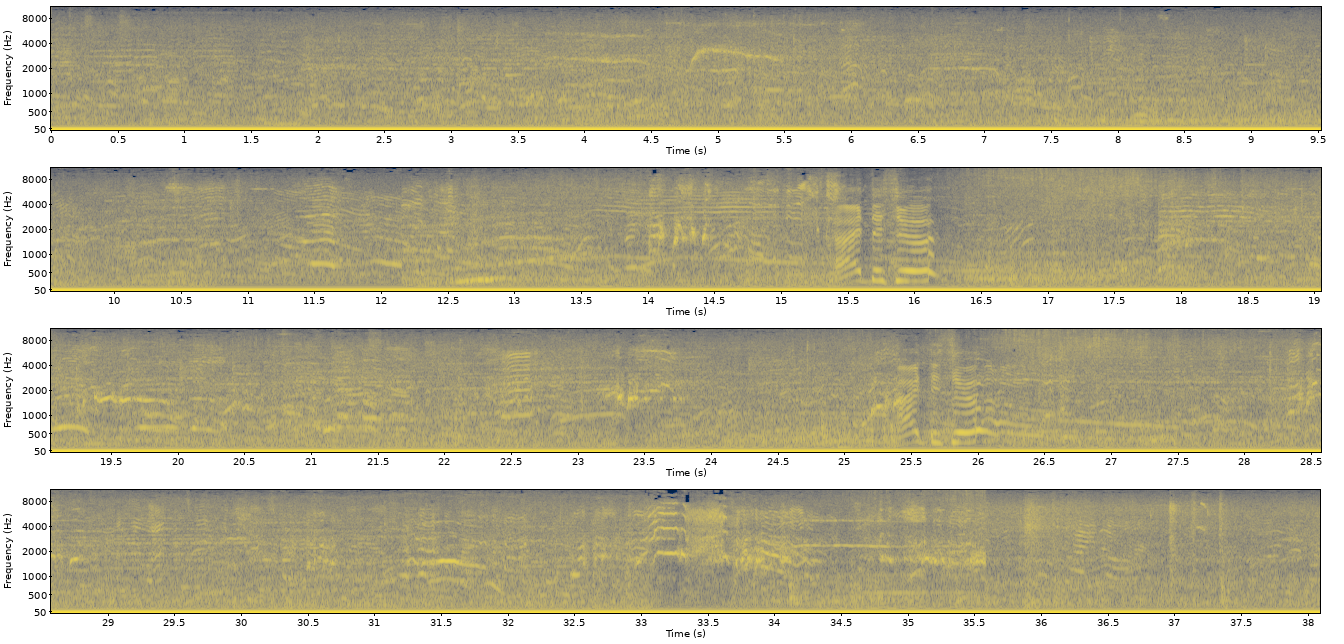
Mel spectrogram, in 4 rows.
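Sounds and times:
background chatter: 0.0s - 38.0s
crowd noise: 0.0s - 38.0s
young children's voices: 3.4s - 37.0s
steady low hum: 5.8s - 31.2s
child squealing: 31.2s - 35.6s.

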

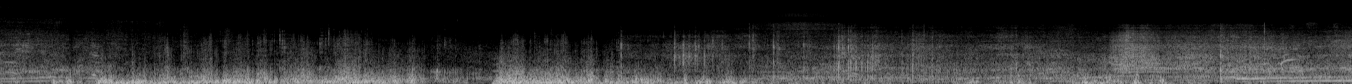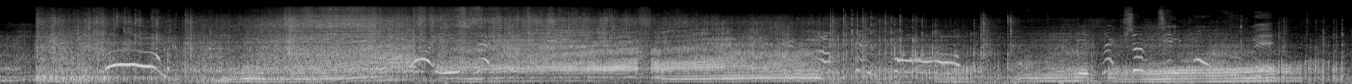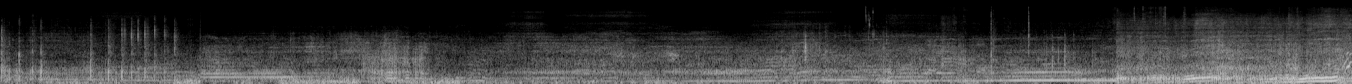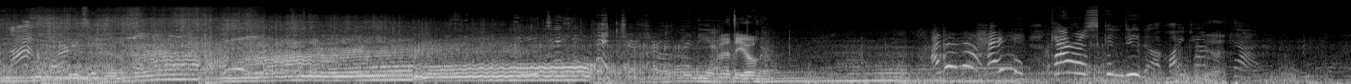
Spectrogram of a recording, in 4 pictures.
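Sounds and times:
distant car engine: 0.0s - 54.0s
rally car revving: 0.0s - 54.0s.

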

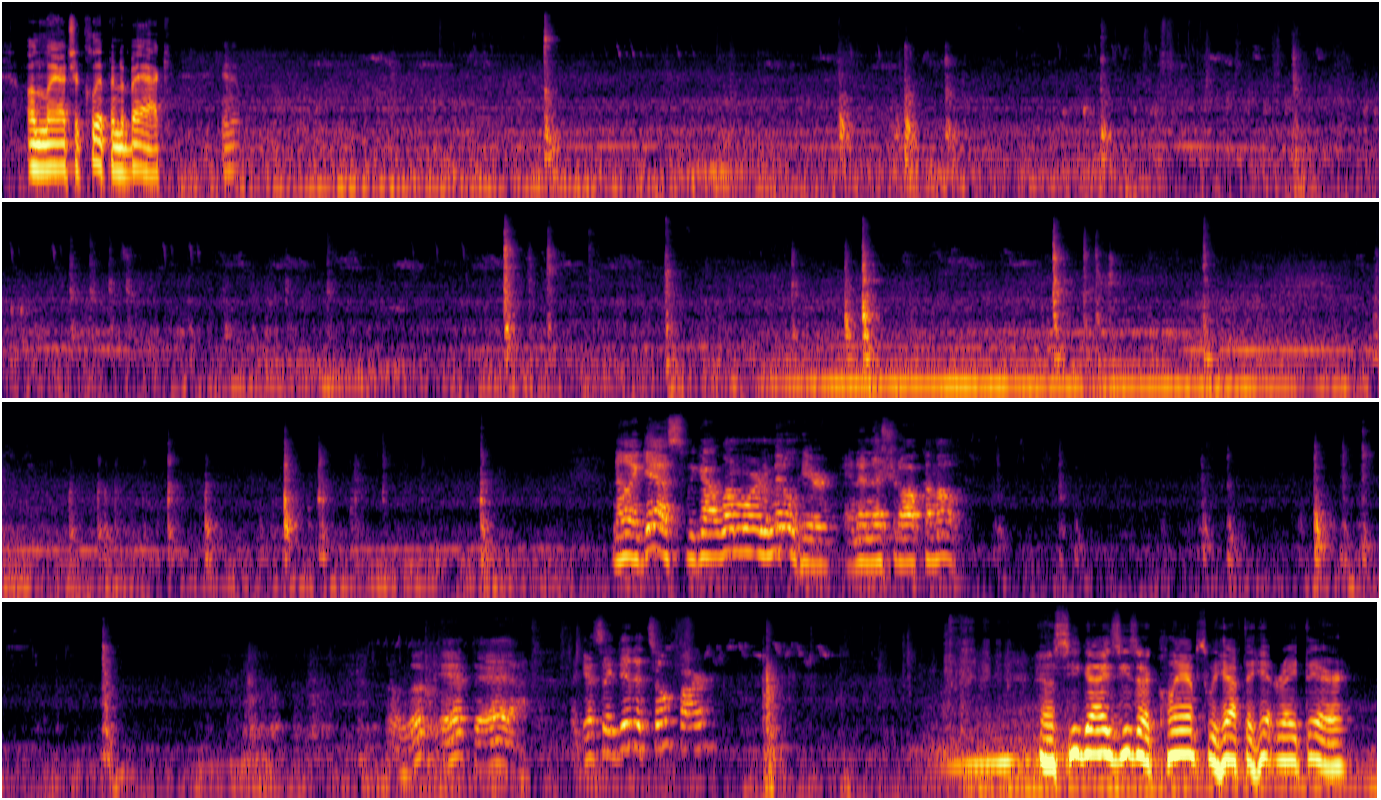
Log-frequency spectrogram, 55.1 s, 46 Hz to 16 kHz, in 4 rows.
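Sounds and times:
low hum: 50.2s - 55.0s.

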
